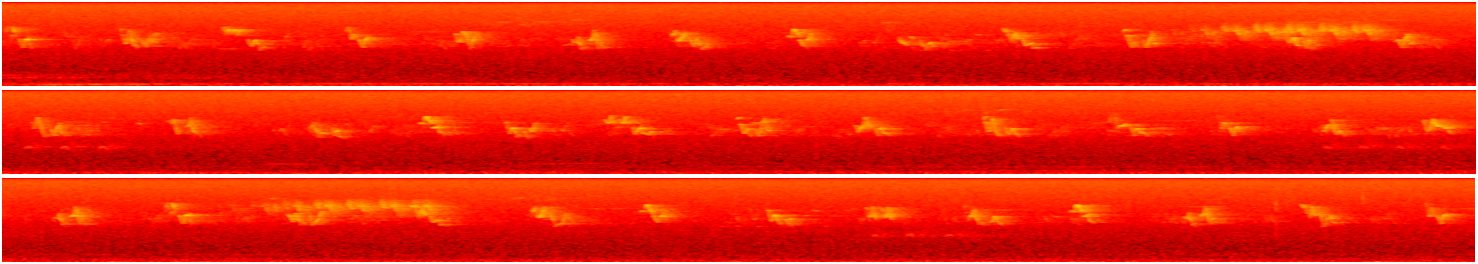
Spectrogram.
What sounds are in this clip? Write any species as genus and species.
Vireo olivaceus, Seiurus aurocapilla, Corvus brachyrhynchos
